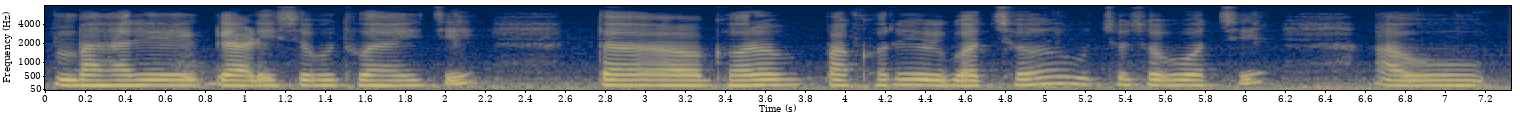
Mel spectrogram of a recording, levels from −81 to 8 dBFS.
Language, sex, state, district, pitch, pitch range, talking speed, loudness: Odia, female, Odisha, Khordha, 185 Hz, 180-190 Hz, 105 wpm, -14 LUFS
